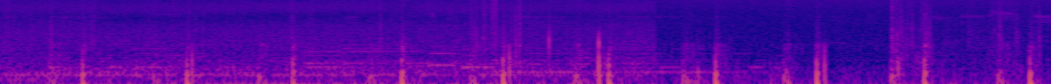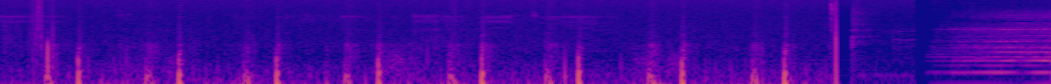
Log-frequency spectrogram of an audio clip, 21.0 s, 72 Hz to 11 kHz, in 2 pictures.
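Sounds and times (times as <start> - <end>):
heartbeat thumps: 0.0 - 18.8
low humming tone: 0.0 - 21.0.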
